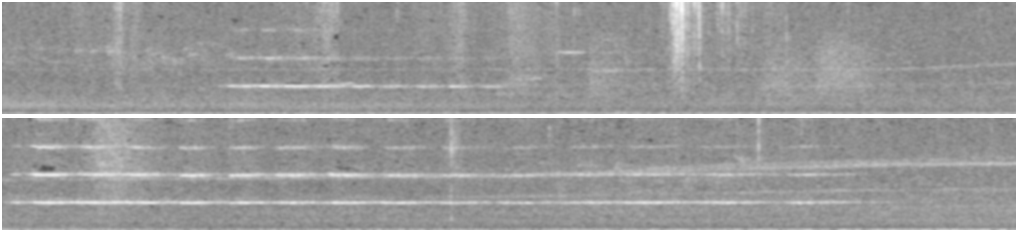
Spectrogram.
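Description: Diesel locomotive approaching, its low engine rumble growing louder over the last few seconds. High, steady squeals of wheels on the curved track come briefly about two seconds in and again for several seconds from about the middle.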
